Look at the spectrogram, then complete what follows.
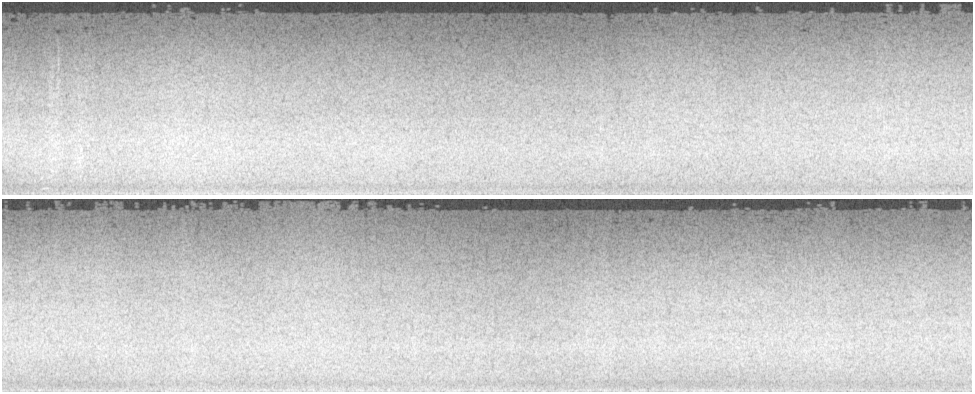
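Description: Small lake waves breaking and washing up a sandy beach: a steady rush of surf.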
